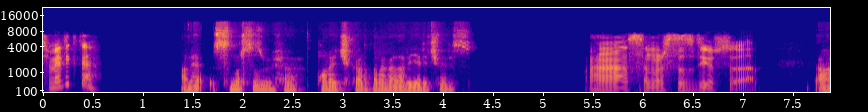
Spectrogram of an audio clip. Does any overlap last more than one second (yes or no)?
no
